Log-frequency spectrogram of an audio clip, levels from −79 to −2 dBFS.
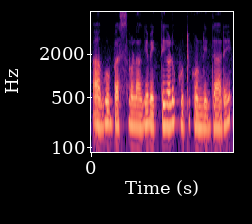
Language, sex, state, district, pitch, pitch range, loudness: Kannada, female, Karnataka, Bangalore, 100 Hz, 95-110 Hz, -18 LUFS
